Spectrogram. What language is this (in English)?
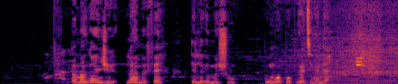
Ngiemboon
